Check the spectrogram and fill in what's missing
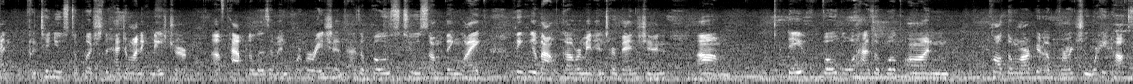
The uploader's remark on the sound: We took Conversations with the Creators on the road to the annual Popular Culture Association conference, which was held in San Antonio, TX.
